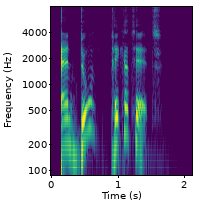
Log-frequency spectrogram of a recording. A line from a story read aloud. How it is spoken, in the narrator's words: Lorne snapped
